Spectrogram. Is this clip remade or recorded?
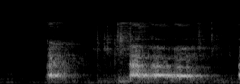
remade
